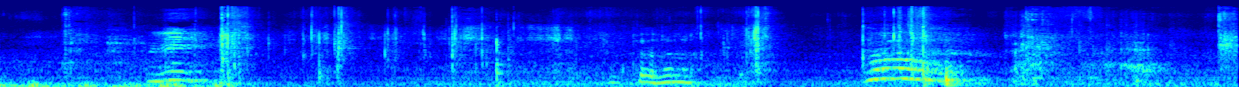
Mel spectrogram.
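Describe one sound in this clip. A cardboard flap scrapes and creaks as it is pulled open.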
